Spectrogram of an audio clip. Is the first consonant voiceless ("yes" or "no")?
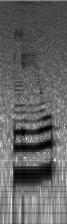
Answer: no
